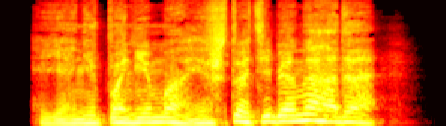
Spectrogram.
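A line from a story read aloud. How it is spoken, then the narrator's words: Angry yelling. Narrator (Russian): Со злобой орал Иван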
